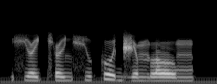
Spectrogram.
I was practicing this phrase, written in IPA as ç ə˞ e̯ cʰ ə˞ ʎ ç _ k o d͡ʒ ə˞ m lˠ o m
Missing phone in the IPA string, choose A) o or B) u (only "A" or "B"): B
